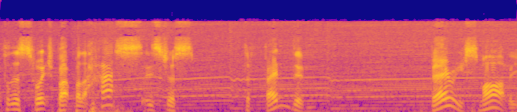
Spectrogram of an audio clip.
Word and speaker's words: Haas: We'll go up here and see see how the Aston and the Haas get on. Or if you're Spanish, as, because the H is silent.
